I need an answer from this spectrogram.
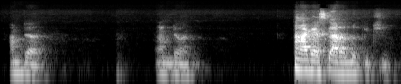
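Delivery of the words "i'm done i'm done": low, soft giving up; defeated. Real, not acted. Teacher tells listener she gave up, low and soft. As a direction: sink into defeat.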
